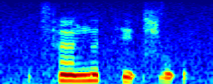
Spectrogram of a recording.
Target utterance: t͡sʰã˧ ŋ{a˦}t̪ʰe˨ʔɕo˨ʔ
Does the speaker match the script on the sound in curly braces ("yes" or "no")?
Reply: no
